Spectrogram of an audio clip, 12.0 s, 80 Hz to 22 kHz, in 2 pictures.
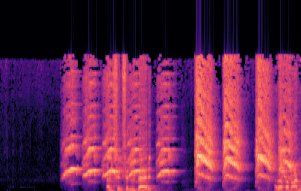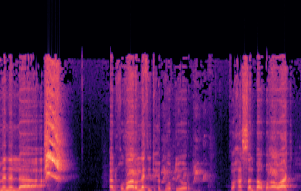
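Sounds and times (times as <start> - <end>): budgerigars calling: 1.2 - 6.1, 6.9 - 7.4, 8.6 - 10.3.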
